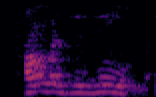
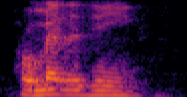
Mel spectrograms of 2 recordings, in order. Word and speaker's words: promethazine: Promethazine. I'm not saying it right. Promethazine. – Promethazine.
